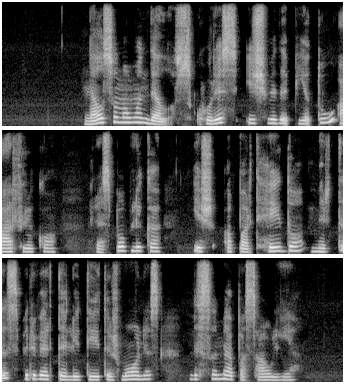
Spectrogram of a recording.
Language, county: Lithuanian, Klaipėda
